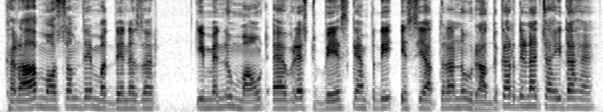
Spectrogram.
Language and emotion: Punjabi, fearful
